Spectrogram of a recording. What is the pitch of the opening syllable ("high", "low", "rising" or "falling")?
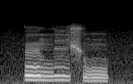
high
